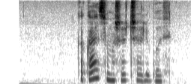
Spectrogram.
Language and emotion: Russian, neutral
